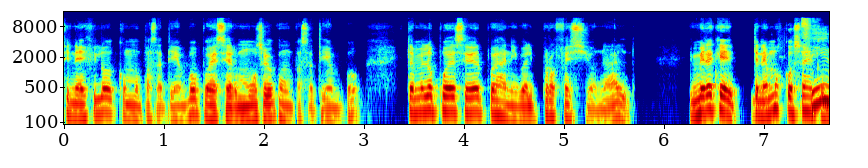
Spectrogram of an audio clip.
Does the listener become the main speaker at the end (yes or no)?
yes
